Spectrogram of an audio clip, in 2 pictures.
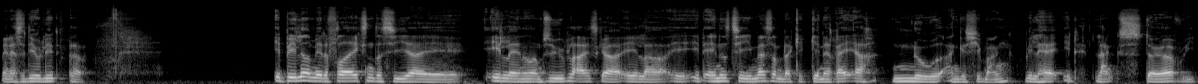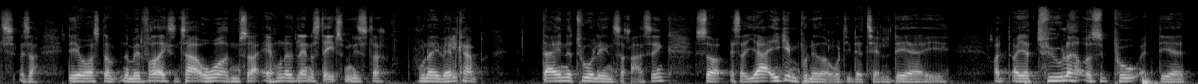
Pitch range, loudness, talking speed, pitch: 125-150 Hz, -23 LUFS, 220 wpm, 140 Hz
